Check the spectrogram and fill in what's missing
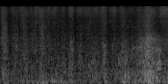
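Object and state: Nothing is struck.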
